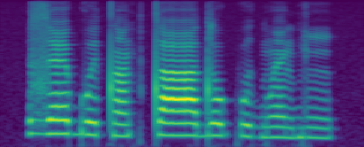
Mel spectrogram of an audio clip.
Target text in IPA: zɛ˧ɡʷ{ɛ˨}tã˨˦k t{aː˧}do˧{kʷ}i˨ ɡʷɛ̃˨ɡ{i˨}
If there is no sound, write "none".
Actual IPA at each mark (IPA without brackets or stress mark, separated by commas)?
ɨ˨, aː˧, kʷ, ĩ˨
